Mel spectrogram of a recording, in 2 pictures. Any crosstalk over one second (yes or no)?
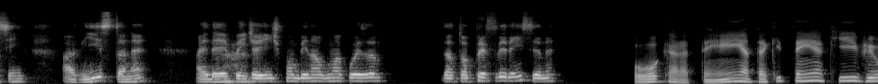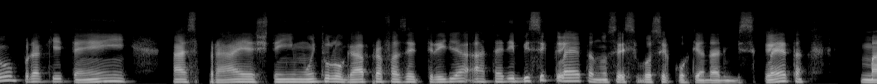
no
